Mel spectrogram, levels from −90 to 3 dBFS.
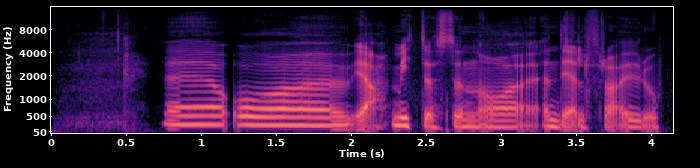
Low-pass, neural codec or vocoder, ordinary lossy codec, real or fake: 14.4 kHz; none; none; real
